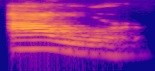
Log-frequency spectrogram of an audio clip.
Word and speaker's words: hour: And remember, because we say our, right? So even though we have the H, we pronounce vowel, ¿verdad?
